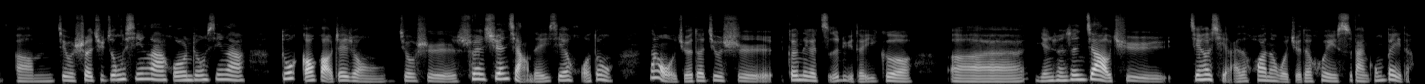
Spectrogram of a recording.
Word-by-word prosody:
呃， 145 -3 -3 0.2
就 185 -2 -1
是 170 - -2
社 200 - +4
区 205 +3 -6
中 220 +3 +1
心 250 +1 -1
啊、 215 -2 +5
活 190 -1 0
动 200 +1 +2
中 210 +1 0
心 230 +1 -2
啊 200 -1 +2 0.3
多 275 +2 +3
搞 185 +2 +7
搞 200 - +6
这 185 +1 +1
种 130 -6 -5
就 175 -2 -3
是 140 -5 -3
宣 250 - +1
宣 255 +3 +4
讲 - - +2
的 135 - -3
一 145 - -6
些 195 +4 -1
活 200 - -6
动， 205 -7 -2 0.3
那 315 -1 0
我 - - +4
觉 145 - -2
得 175 +2 +1
就 190 +3 -3
是 155 -5 -4
跟 205 0 +3
那 205 - +1
个 175 - +2
子 165 0 -5
女 195 +1 -8
的 130 0 -4
一 145 - -8
个， 145 -4 +1 0.3
呃， 135 -1 -1
言 170 0 -4
传 190 -1 0
身 220 +2 +2
教 220 -8 +9
去 150 -5 -7
结 220 - +2
合 230 - +5
起 215 - -3
来 130 - -6
的 150 - -4
话 195 +5 +2
呢， 175 -3 -1
我 125 -2 -2
觉 115 - -5
得 145 - -3
会 155 -1 -3
事 175 +7 -1
半 155 -5 -1
功 185 +7 -7
倍 215 -1 +1
的。 - - -16
180 Hz, 270 characters per minute, -24 LUFS, 145-210 Hz, 0.3 s, 教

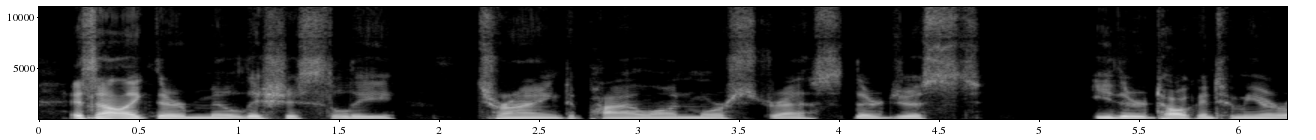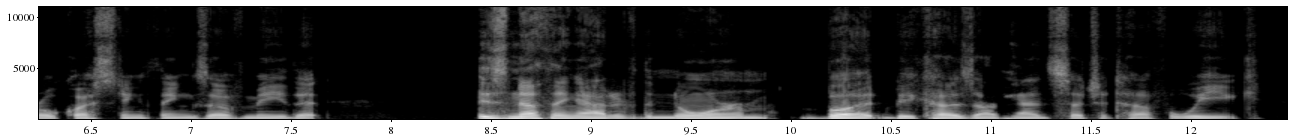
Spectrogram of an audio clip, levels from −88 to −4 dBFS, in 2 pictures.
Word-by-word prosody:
it's 145 - +3
not 150 -4 +8
like 130 -1 +4
they're 120 -2 +3
maliciously 115 -1 -2 0.4
trying 115 -2 -1
to - - -9
pile 110 0 -4
on 110 -1 -3
more 110 0 -3
stress. 110 +2 -9
They're 110 0 -2
just 115 +1 -6 0.6
either 115 -2 +3
talking 115 +1 +1
to 110 - -9
me 115 0 -1
or 115 - -1
requesting 110 0 -3
things 110 +1 -6
of 115 0 -1
me 110 -1 -2
that 105 -1 -4 0.8
is 145 -3 +7
nothing 145 -4 +6
out 120 -2 +3
of 110 -2 -6
the 110 - -4
norm, 110 -2 +2
but 115 -1 +5
because 115 -1 +1
I've 110 +1 -3
had 110 -1 -3
such 115 -2 -6
a - - -11
tough 105 -2 -7
week, 110 -2 -4
115 Hz, 180 wpm, -23 LUFS, 110-115 Hz, 0.8 s, not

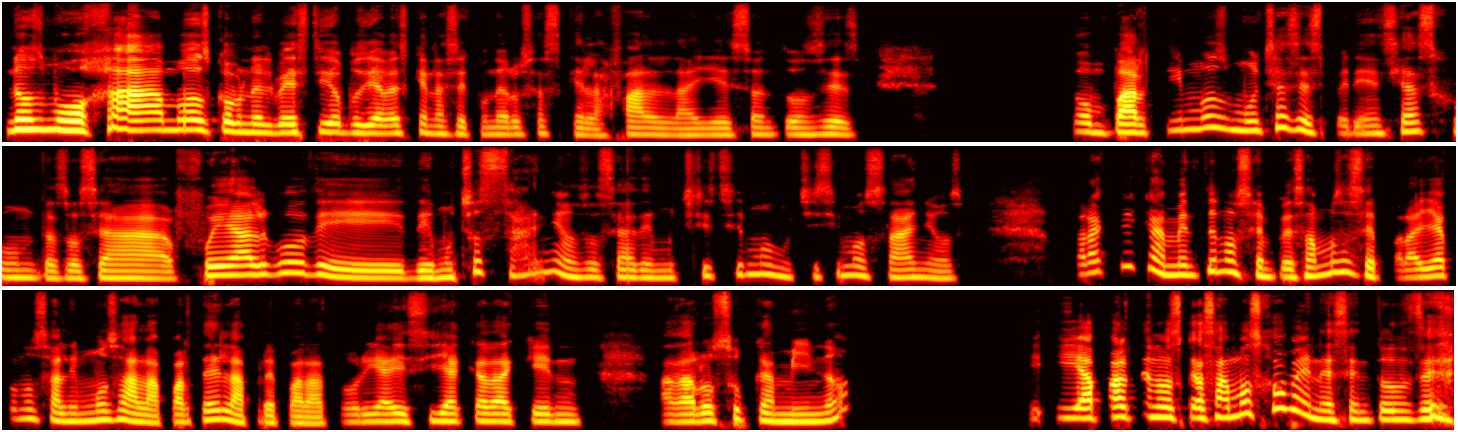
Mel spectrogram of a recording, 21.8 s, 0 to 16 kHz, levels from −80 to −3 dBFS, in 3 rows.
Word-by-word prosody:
nos 235 +1 +7
mojamos 225 0 +8
con 195 -3 +1
el 170 - -2
vestido, 180 +2 0
pues 170 -1 -3
ya 165 - +2
ves 165 0 -2
que - - -9
en - - -9
la 155 - -6
secundaria 145 -1 -7
usas 150 +1 -11
que 140 - -10
la 125 -2 -9
falda 135 -3 -4
y 130 +1 -8
eso. 135 +2 -7
Entonces 140 0 -7 1.1
compartimos 195 - +3
muchas 230 +4 -3
experiencias 170 0 -5
juntas, 155 -3 -8
o 145 - -3
sea, 145 -1 0
fue 200 +7 0
algo 220 +4 +2
de 155 -8 -1
de 150 +1 -3
muchos 210 - -5
años, 210 -4 -6
o 160 - -6
sea, 160 +1 -5
de 155 -1 -6
muchísimos, 195 +8 -9
muchísimos 175 +2 -9
años. 155 -3 -4 0.5
Prácticamente 260 - -3
nos 270 -7 -3
empezamos 185 +7 -2
a 270 - -3
separar 165 -6 -4
ya 190 +2 0
cuando 210 +2 -10
salimos 175 +2 -2
a 165 - +5
la 140 -3 +2
parte 155 +5 -2
de 200 - +1
la 185 - +2
preparatoria, 140 +4 -4
ahí 160 -1 -1
sí 170 - -8
ya 165 -1 +2
cada 160 0 +1
quien 155 0 -5 0.4
agarró 155 +2 +1
su 215 +6 -4
camino. 155 - -2 0.9
Y 230 -1 -2
aparte 250 +3 +6
nos 245 -2 +3
casamos 245 - +3
jóvenes, 305 - +1
entonces 195 +2 0
175 Hz, 180 wpm, -22 LUFS, 155-215 Hz, 1.1 s, mojamos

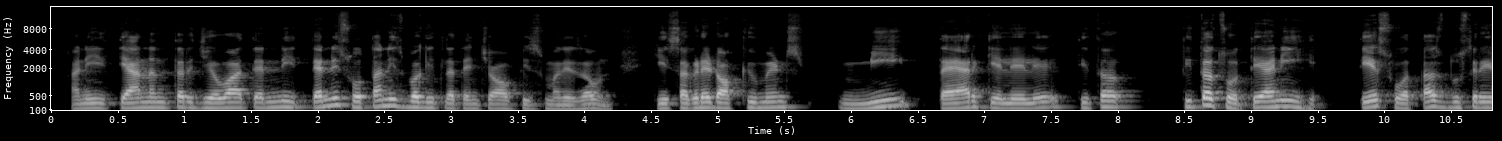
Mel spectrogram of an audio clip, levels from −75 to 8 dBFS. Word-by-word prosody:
आणि 130 +2 -3
त्यानंतर 150 +2 +2
जेव्हा 145 +1 +3
त्यांनी 160 +6 0
स्वतःनीच 175 0 +1
बघितलं 145 -4 +2
त्यांच्या 125 0 -3
ऑफिसमध्ये 115 -2 -4
जाऊन, 120 -3 -3 0.3
की 130 0 -1
सगळे 135 +3 +3
डॉक्युमेंट्स 150 +3 0 0.3
मी 155 - -3 0.2
तयार 135 +4 +5
केलेले 135 +1 0 0.2
तिथे 145 +4 0 0.5
तिथेच 205 +5 +4
होते 160 - +2
आणि 165 0 +3 0.5
ते 165 +3 +4
स्वतःच 160 0 0
दुसरे 155 0 -2
150 Hz, 120 wpm, -23 LUFS, 130-160 Hz, 0.5 s, तयार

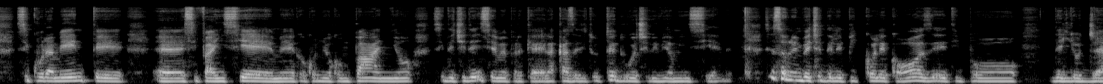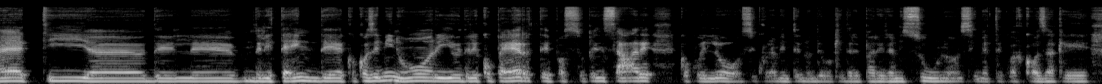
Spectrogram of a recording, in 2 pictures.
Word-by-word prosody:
sicuramente, 160 -3 +1 0.3
uhm, 140 -1 +4
si 140 +2 +4
fa 145 0 +3
insieme, 140 -1 +3
ecco, 140 +2 -4
col 145 +2 -6
mio 145 -2 -1
compagno, 145 0 0 0.2
si - - -8
decide 155 +2 +1
insieme, 165 -4 +2
perché 140 0 -4
è - - 0
la 140 0 -2
casa 150 -2 0
di 140 -1 -4
tutte 170 +7 -4
e - - 0
2 150 -2 -1
e - - -2
ci 140 - +1
viviamo 140 -1 -2
insieme. 140 0 -2 0.3
Se 345 -9 -1
sono 270 -8 +6
invece 175 -1 +2
delle 150 -2 0
piccole 155 +1 -2
cose, 150 +1 0
tipo 145 0 -4 0.3
degli 145 -1 -1
oggetti, 155 +3 +1
uhm, 140 0 +2
delle 140 0 -1
mhmm, 150 +2 -5
delle 145 -1 +1
tende 150 0 +1
ecco, 145 0 -8
cose 160 +1 +1
minori, 155 -3 +2
o 150 - 0
delle 145 0 -1
coperte, 155 0 +1
posso 140 - -2
pensare, 155 +1 +1 0.3
co - - -12
quello 140 -1 -4
sicuramente 135 +1 -8
non 140 -2 -10
devo 135 -1 -10
chiedere 135 +1 -11
parere 135 0 -6
a - - -2
nessuno. 140 +1 +1
Si 140 -3 -1
mette 135 0 -14
qualcosa 135 +1 -5
che 135 0 -6
145 Hz, 160 wpm, -21 LUFS, 140-155 Hz, 0.3 s, sono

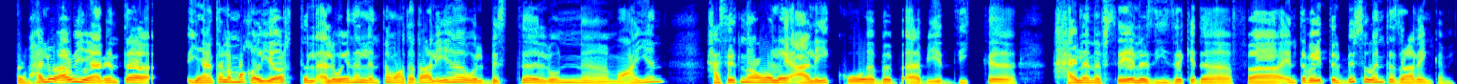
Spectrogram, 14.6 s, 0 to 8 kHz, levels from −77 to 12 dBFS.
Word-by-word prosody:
طَب 180 -1 -3
حلو 225 +5 +3
أوي، 235 +3 +5
يعني 190 -3 +3
أنت 215 0 +2 0.4
يعني 190 0 +2
أنت 210 +5 -1
لمّا 230 0 +2
غيّرت 190 +2 +1
الألوان 180 +2 +1
اللي 210 -4 +1
أنت 205 +4 -4
مُعتاد 180 -1 -1
عليها 215 +4 +1
ولبِست 185 +2 -2
لون 180 -1 0 0.5
مُعيّن 180 - -3 0.4
حسّيت 205 +5 -1
إن 230 - +1
هو 215 +1 +3
لايق 200 0 +3
عليك، 175 +2 -1
وبيبقى 160 -1 0
بيدّيك 155 +3 -8 0.8
حالة 185 +2 0
نفسية 180 0 +1
لذيذة 175 -2 0
كده، 165 -1 -1
فأنت 155 +5 -1
بقيت 200 +4 +1
تلبسُه 240 +5 0
وأنت 230 0 +1
زعلان 165 -4 -1
كمان. 150 -1 -12
185 Hz, 140 wpm, -10 LUFS, 170-210 Hz, 0.8 s, أوي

